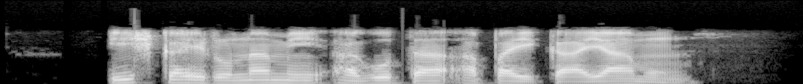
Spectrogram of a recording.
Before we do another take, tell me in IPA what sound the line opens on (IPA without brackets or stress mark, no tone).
ɪ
